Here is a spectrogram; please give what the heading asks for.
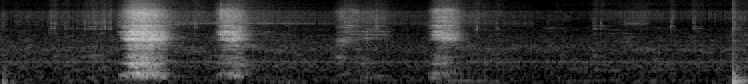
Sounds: Sniff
